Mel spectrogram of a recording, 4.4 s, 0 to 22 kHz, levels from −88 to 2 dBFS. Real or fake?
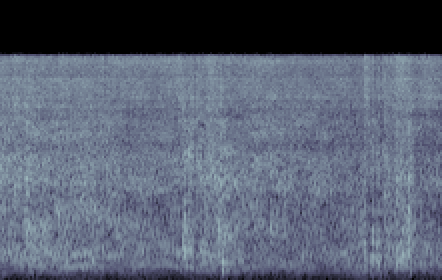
fake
